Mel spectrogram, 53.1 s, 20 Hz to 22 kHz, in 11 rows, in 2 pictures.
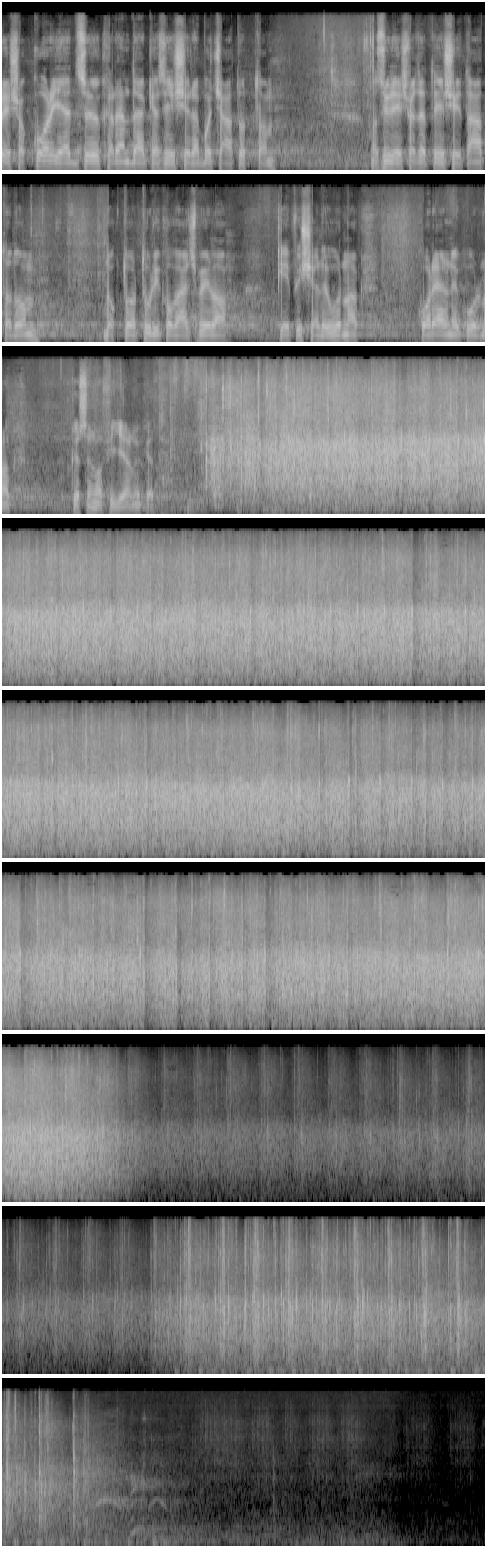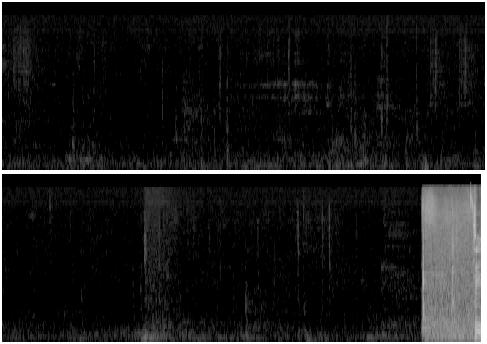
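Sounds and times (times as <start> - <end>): applause: 11.6 - 39.9.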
